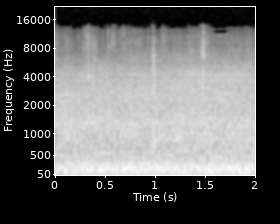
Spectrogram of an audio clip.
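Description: Steady low rumble inside a parked car's cabin, with a few faint clicks.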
